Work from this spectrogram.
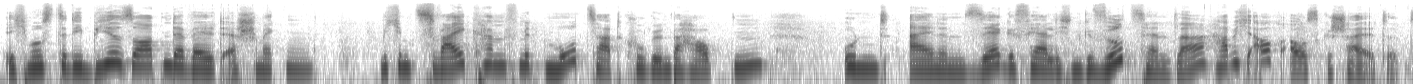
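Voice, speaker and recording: A woman's voice: on the low side, measured pace, a little mellow. A woman playing a commanding pirate captain in an improvised audio play, speaking in ceremonious, old-fashioned phrases. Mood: solemn, commanding. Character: commanding female pirate captain addressing her crew.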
